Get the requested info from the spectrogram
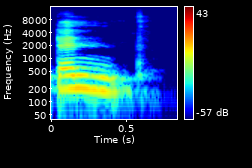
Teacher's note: So here n becomes dental n, tenth.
